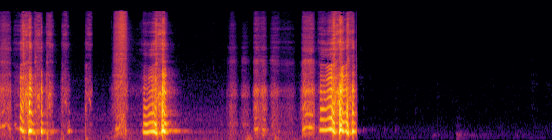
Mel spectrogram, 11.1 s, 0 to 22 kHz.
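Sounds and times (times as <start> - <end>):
man crying and sobbing: 0.0 - 3.7, 4.6 - 7.2.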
